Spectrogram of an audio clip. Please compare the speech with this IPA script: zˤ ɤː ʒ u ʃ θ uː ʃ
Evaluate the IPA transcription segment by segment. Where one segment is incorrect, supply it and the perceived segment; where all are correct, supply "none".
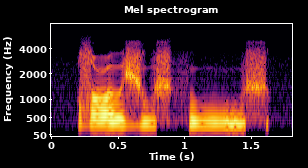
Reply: none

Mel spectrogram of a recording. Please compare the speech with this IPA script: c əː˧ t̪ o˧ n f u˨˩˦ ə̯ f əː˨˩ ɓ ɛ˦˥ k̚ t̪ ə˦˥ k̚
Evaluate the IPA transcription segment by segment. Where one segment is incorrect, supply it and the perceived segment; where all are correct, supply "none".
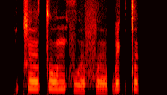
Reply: none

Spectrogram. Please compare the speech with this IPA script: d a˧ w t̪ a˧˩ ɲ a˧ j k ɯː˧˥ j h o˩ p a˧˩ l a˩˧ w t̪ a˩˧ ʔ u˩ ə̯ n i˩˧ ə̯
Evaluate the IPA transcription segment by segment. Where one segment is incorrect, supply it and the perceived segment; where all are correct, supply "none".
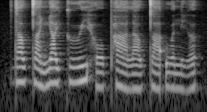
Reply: p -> pʰ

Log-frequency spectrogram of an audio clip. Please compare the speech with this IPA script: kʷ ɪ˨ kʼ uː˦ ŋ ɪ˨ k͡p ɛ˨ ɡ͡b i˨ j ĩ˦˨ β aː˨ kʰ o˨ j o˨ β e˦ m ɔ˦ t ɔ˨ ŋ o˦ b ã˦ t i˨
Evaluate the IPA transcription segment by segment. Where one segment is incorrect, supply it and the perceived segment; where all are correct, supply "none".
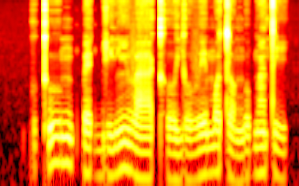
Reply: none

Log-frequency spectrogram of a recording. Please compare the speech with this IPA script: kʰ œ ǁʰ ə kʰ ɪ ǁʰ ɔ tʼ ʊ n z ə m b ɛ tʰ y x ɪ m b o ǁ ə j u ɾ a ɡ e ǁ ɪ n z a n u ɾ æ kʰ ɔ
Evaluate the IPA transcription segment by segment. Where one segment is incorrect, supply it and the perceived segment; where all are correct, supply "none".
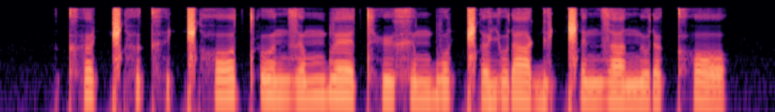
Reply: æ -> œ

